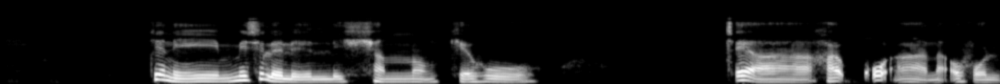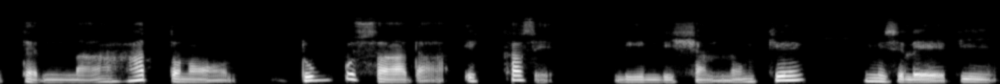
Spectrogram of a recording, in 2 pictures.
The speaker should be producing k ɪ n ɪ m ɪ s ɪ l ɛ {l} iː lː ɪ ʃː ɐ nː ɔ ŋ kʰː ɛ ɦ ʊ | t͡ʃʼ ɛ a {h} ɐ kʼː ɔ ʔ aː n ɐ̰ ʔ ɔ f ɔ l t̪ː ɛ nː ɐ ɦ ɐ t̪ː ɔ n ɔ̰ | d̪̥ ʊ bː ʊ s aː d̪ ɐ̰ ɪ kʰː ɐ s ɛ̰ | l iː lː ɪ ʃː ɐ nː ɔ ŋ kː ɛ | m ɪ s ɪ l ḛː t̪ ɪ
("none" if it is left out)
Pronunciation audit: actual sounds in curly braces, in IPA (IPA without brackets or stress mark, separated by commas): l, h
